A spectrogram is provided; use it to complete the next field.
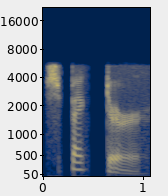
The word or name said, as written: spectre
